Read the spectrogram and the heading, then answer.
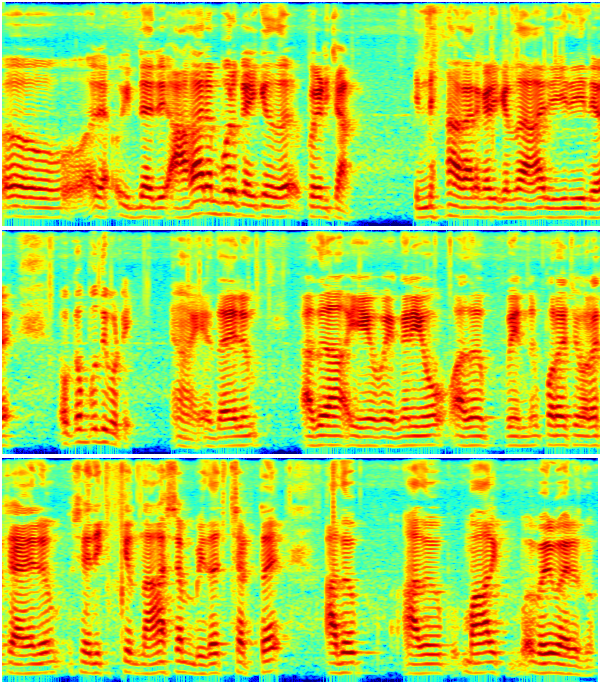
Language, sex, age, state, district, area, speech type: Malayalam, male, 60+, Kerala, Kottayam, rural, spontaneous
